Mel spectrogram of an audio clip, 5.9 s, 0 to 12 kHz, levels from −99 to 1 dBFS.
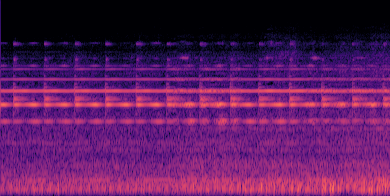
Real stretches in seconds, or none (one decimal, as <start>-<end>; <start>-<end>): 0.0-2.6; 3.6-4.6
